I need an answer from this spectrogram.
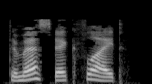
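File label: "domestic flight", British English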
